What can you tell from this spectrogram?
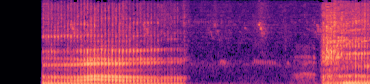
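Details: A lion gives a deep, rumbling roar with a pulsing, throaty vibration, then starts another.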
